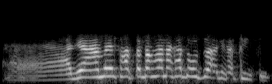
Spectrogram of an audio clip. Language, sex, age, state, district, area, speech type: Odia, female, 45-60, Odisha, Sundergarh, rural, conversation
